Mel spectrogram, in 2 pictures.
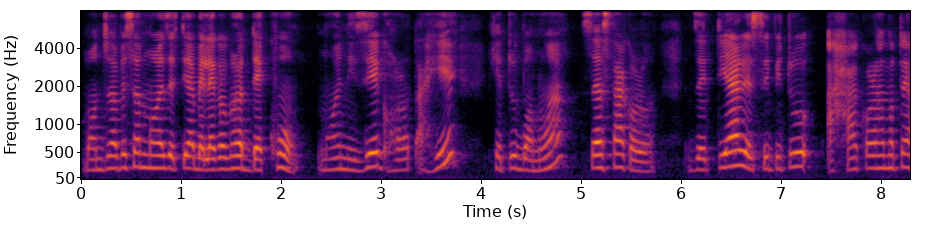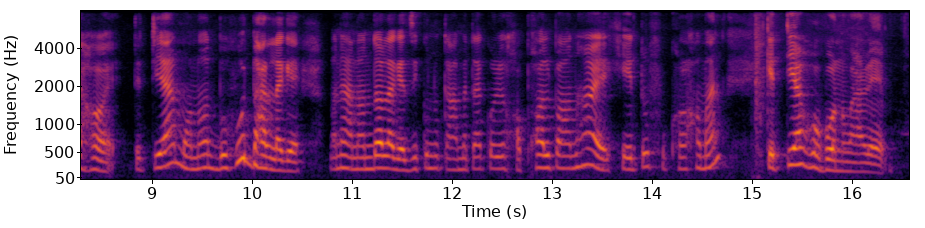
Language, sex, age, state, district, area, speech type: Assamese, female, 30-45, Assam, Biswanath, rural, spontaneous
